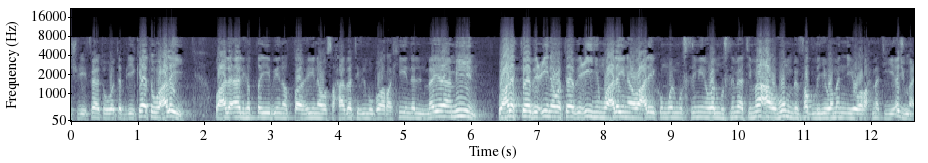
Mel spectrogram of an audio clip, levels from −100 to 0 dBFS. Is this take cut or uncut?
cut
